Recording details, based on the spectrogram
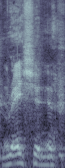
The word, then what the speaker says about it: Ratio: With Ratio or Ratio? – It's ration. Yes, we ration the gospel.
